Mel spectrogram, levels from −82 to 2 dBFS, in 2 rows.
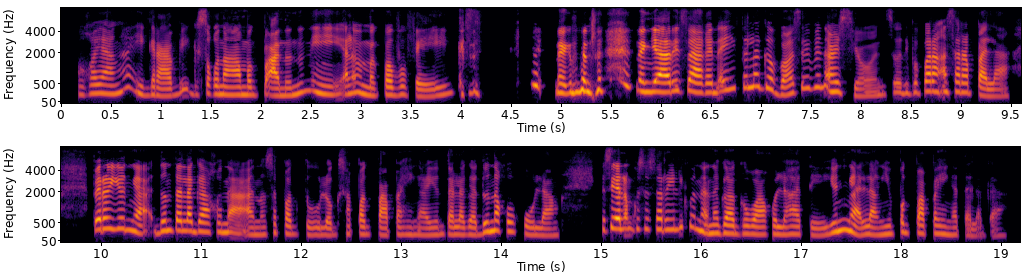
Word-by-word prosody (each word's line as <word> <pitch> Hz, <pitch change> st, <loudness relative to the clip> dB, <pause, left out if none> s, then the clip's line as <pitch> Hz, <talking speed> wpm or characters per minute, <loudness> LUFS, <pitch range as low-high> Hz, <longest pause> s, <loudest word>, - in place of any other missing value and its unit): Oh, 210 Hz, -, -13 dB
kaya 235 Hz, +1 st, -2 dB
nga, 300 Hz, +11 st, -7 dB
eh, 225 Hz, -, -7 dB
grabe 200 Hz, -, -2 dB
gusto 220 Hz, +2 st, -8 dB
ko 220 Hz, -, -1 dB
na 205 Hz, -1 st, +2 dB
nga 200 Hz, -, +1 dB
magpaano 185 Hz, -1 st, +2 dB
no'n 255 Hz, +7 st, -5 dB
eh, 215 Hz, -4 st, -2 dB
alam 240 Hz, +3 st, -1 dB
mo, 195 Hz, -, -1 dB
magpa-buffet 195 Hz, 0 st, -3 dB
kasi 255 Hz, -, -8 dB, 0.8 s
nang 250 Hz, 0 st, +5 dB, 0.6 s
nangyari 280 Hz, -1 st, +8 dB
sa 275 Hz, -3 st, +6 dB
akin, 255 Hz, 0 st, 0 dB
"Ay, 340 Hz, +4 st, -2 dB
talaga 390 Hz, -1 st, -2 dB
ba? 205 Hz, +1 st, 0 dB
Seven 375 Hz, +9 st, -6 dB
hours 275 Hz, -6 st, +2 dB
'yon?" 205 Hz, +4 st, -10 dB
So, 260 Hz, +1 st, -8 dB
'di 240 Hz, -, -11 dB
ba 260 Hz, -, -8 dB
parang 290 Hz, 0 st, +4 dB
ang 270 Hz, -, -4 dB
sarap 260 Hz, -2 st, 0 dB
pala. 175 Hz, -3 st, 0 dB, 0.4 s
Pero 310 Hz, +2 st, +5 dB
'yon 330 Hz, -1 st, +1 dB
nga, 220 Hz, -, +1 dB
do'n 275 Hz, +6 st, -3 dB
talaga 270 Hz, -3 st, +3 dB
ako 245 Hz, 0 st, -6 dB
naaano, 180 Hz, -5 st, -1 dB
sa 215 Hz, +5 st, -12 dB
pagtulog, 180 Hz, -4 st, -7 dB
sa 200 Hz, -, -11 dB
pagpapahinga, 185 Hz, -1 st, -5 dB
'yon 185 Hz, +1 st, -11 dB
talaga, 185 Hz, -1 st, -4 dB
do'n 260 Hz, +5 st, +2 dB
ako 260 Hz, -3 st, -3 dB
kulang. 175 Hz, -4 st, -7 dB, 0.4 s
Kasi 300 Hz, +3 st, +2 dB
alam 325 Hz, 0 st, +7 dB
ko 325 Hz, -, -11 dB
sa 320 Hz, -, -10 dB
sarili 310 Hz, 0 st, -2 dB
ko 370 Hz, -, -7 dB
na 250 Hz, -6 st, -1 dB
nagagawa 205 Hz, -3 st, 0 dB
ko 200 Hz, -, -5 dB
lahat, 195 Hz, +1 st, -4 dB
eh. 175 Hz, +5 st, -8 dB
'Yon 280 Hz, +3 st, +2 dB
nga 235 Hz, -9 st, +2 dB
lang 185 Hz, -2 st, -2 dB
yung 200 Hz, +2 st, -7 dB
pagpapahinga 210 Hz, -5 st, -5 dB
talaga. 165 Hz, 0 st, -15 dB
220 Hz, 205 wpm, -23 LUFS, 190-270 Hz, 0.8 s, nangyari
